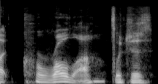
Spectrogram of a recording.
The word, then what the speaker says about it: Corolla: Corolla is That's a good way to put it. I always say Corolla is the town, Corolla is the car.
